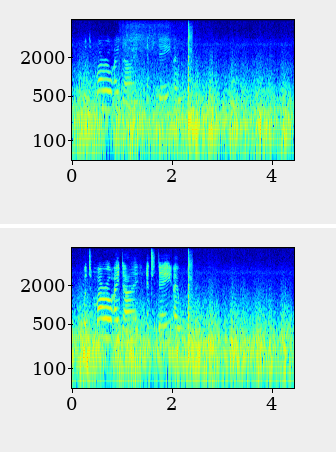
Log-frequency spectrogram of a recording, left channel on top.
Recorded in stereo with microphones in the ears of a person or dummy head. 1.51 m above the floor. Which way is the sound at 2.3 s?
5° left (ahead or behind).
